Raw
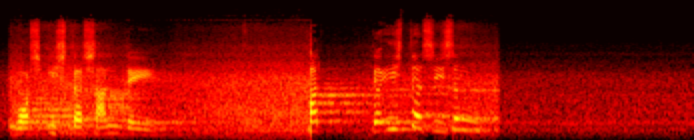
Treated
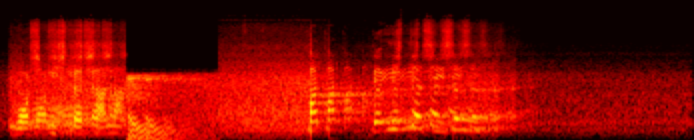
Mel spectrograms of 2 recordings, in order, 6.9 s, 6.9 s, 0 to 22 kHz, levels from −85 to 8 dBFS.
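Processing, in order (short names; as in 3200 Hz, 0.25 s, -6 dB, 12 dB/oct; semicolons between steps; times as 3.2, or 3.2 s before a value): frequency-shifting echo 0.175 s, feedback 34%, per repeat +52 Hz, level -5 dB; 1.26–2.19 inverted band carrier 2700 Hz; gain -4 dB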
